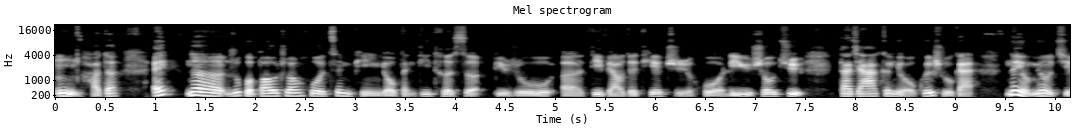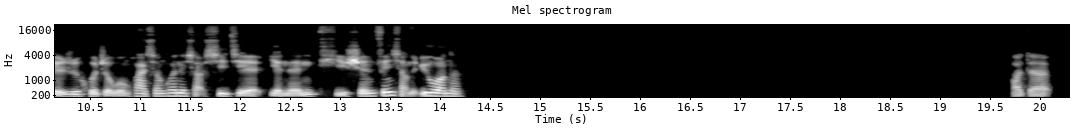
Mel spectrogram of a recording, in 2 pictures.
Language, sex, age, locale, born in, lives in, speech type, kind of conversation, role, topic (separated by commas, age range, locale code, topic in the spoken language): Chinese, male, 35-39, zh-CN, China, United States, read, expert-assistant, asker, 如果你拥有一家小店，有哪些有创意的方法可以吸引顾客来消费？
